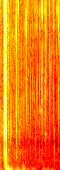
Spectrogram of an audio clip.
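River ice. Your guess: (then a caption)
Hollow. A skate strikes a patch of hollow-sounding ice about three inches thick on the Raquette River, giving one sharp, low, hollow thunk followed by a few fainter knocks. The hollowness is likely because the river's water level has dropped beneath the ice, and the spot is judged not safe to skate alone.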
